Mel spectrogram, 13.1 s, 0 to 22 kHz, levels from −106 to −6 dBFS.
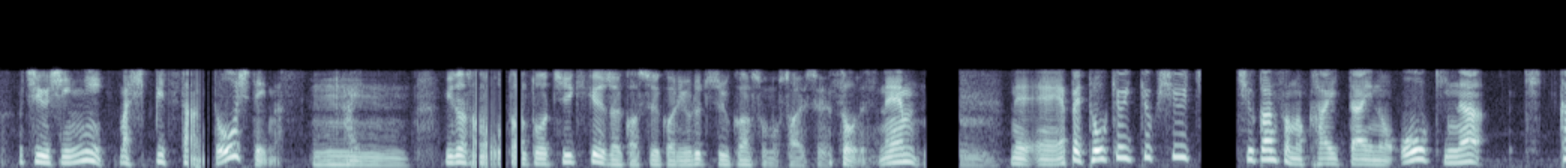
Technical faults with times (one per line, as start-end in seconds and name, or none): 1.57-1.77 packet loss filled with silence
3.93-4.35 packet loss filled with silence
7.71-8.00 packet loss filled with silence
10.00-10.31 packet loss filled with silence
